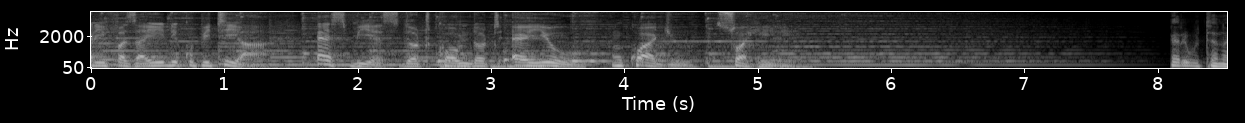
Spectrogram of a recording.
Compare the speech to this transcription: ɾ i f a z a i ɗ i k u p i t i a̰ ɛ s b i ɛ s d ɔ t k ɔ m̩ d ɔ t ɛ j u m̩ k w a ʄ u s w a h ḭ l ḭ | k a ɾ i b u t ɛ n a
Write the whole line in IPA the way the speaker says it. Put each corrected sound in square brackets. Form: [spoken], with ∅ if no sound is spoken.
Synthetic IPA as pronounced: ɾ i f a z a i ɗ i k u p i t i a̰ ɛ s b i ɛ s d ɔ t k ɔ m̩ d ɔ t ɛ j u m̩ k w a ʄ u s w a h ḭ l ḭ | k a ɾ i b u t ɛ n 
